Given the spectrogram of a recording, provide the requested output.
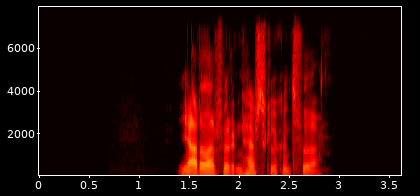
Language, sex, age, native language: Icelandic, male, 50-59, Icelandic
